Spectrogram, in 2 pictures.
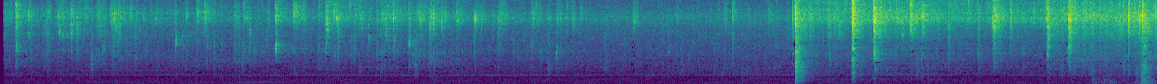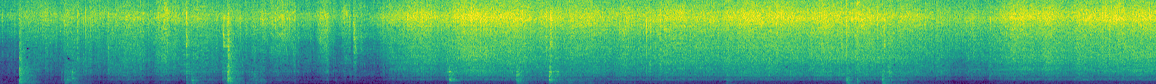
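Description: Shredded hash browns and bacon frying in pans on a gas stove. A faint sizzle at first, then a few sharp clicks and a spatula scraping and turning the hash browns. The sizzling grows loud about two-thirds of the way through.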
